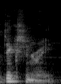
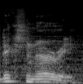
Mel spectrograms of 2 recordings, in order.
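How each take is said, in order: First: The word is said at a fast pace. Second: The word is said at a slow pace.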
